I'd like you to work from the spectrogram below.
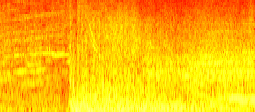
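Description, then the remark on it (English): Fireworks thrown at a monster go off with a sudden loud boom about halfway through, followed by a sustained, dense roar of crackling and bursting that stays loud to the end. “The Wheelermobile gang is back with Lucas's fireworks.”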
